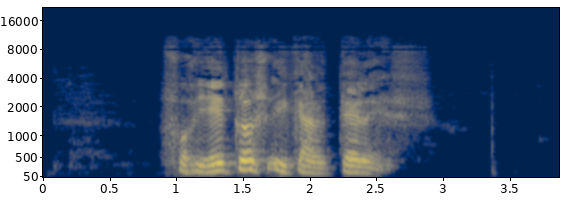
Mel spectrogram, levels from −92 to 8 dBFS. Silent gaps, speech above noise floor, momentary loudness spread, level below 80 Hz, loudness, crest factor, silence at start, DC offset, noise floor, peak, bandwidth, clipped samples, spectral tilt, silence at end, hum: none; 54 dB; 14 LU; -68 dBFS; -17 LUFS; 20 dB; 0.9 s; under 0.1%; -71 dBFS; -2 dBFS; 9.2 kHz; under 0.1%; -5.5 dB/octave; 1.15 s; none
